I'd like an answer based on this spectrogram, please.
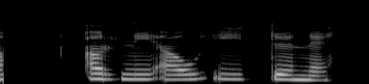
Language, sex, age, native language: Icelandic, female, 6, Icelandic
